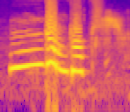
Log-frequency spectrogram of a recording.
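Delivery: sudden falsetto squeak; squeaky high voice. Pretend. Playing children's cake game.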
